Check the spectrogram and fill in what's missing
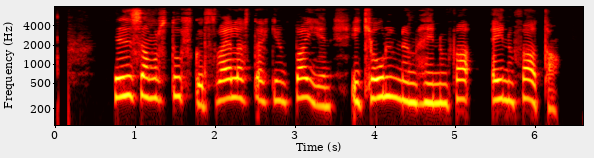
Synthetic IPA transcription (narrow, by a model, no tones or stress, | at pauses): θɪðsaːmaɾ̥st̪ul̥kʏɾ̥θvaːjlast̪ɛhcɪʏmpaːjɪnicʰoːwlnʏmɦe | heːjnʏmfaːt̪ʰa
